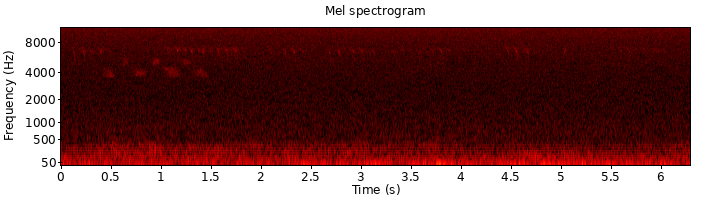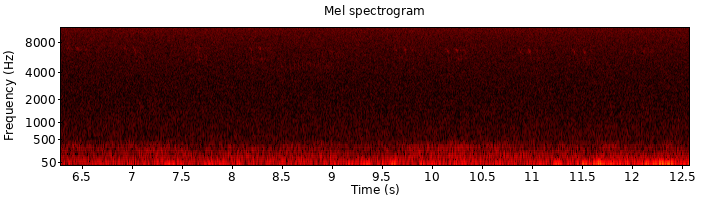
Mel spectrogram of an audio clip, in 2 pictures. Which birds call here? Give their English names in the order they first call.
American Pipit, Rock Wren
